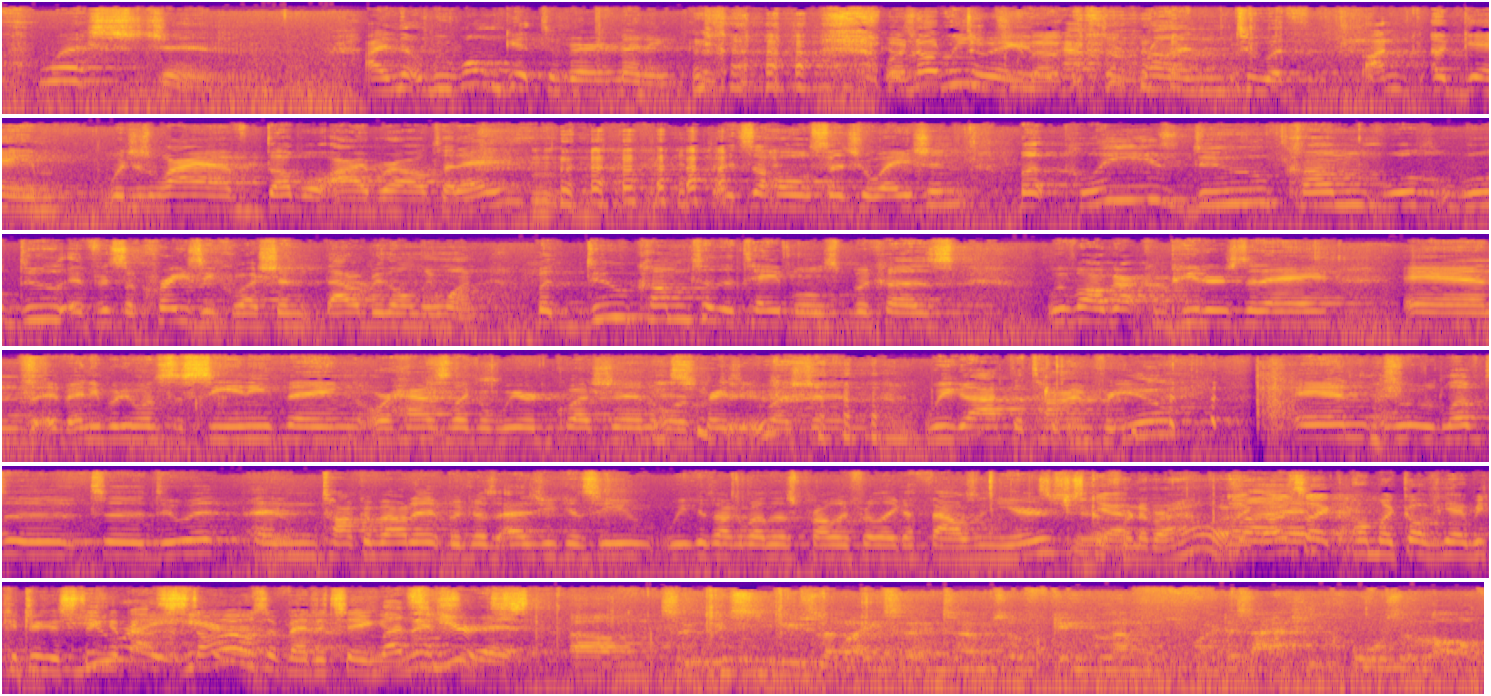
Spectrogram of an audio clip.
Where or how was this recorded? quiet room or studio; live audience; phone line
live audience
